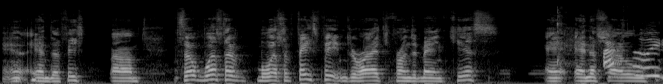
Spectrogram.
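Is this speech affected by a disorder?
Yes: cerebral palsy; back pain.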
